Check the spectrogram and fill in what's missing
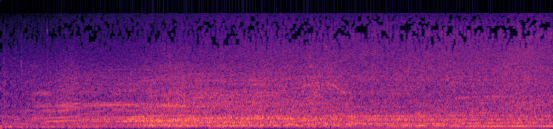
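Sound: motorboat engine approaching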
